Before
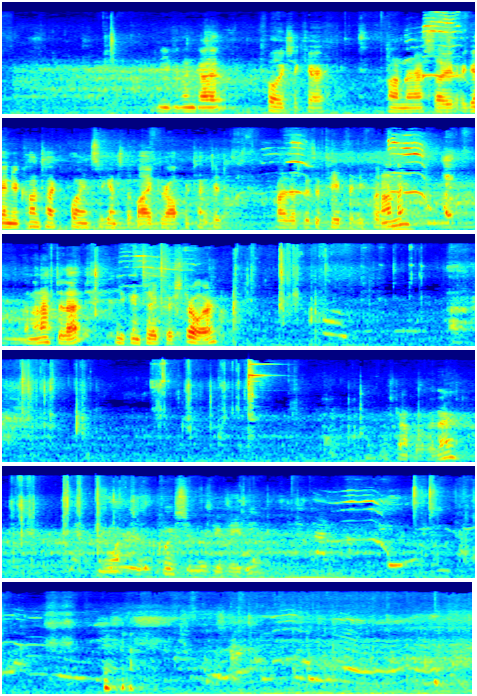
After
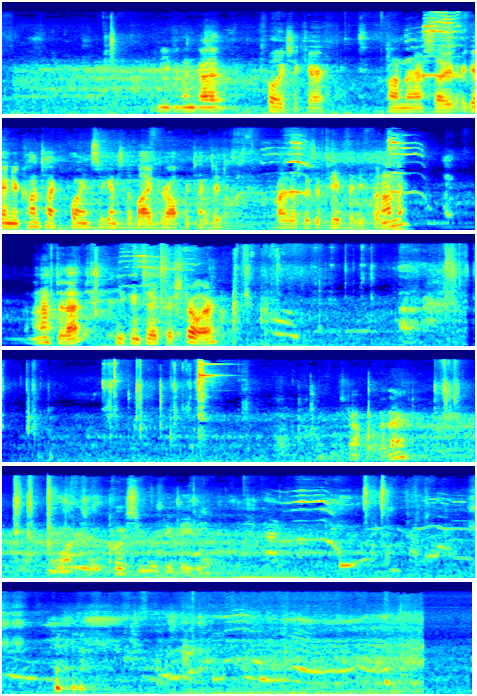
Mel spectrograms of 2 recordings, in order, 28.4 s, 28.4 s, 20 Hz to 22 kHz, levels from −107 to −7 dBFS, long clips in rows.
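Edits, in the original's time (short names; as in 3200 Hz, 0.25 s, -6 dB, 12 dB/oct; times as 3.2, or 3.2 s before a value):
8.64–9.9 dip -21.5 dB, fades 0.14 s
11.85–12.34 cut
14.6–15.81 fade in equal-power, from -20 dB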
